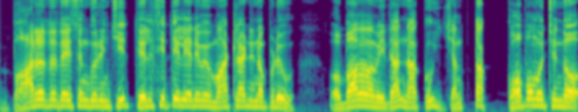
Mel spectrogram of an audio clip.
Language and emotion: Telugu, angry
